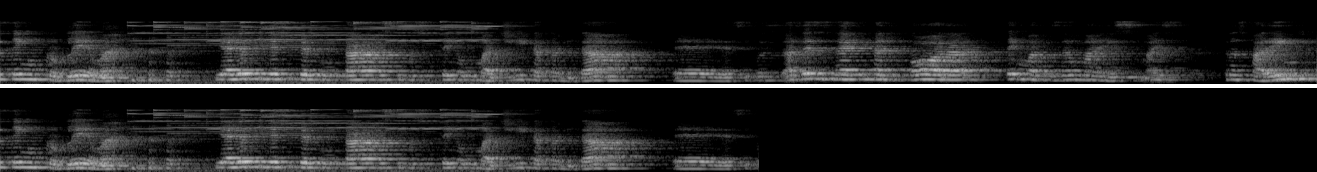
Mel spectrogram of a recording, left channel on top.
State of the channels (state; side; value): drops out; right; at 7.6 s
